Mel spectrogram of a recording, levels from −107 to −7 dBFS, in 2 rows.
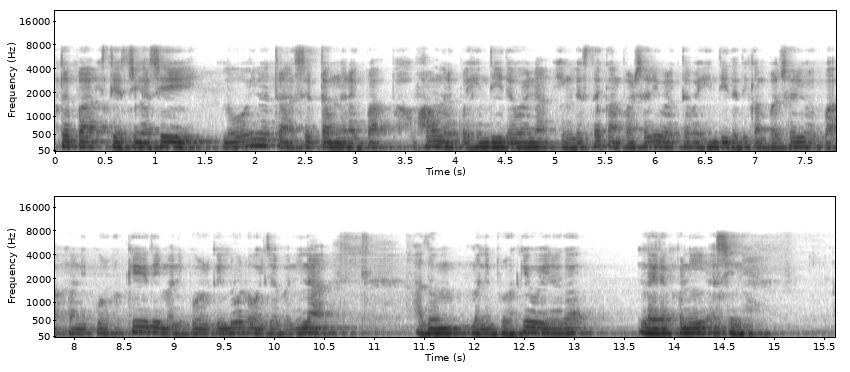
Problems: background sounds at intervals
